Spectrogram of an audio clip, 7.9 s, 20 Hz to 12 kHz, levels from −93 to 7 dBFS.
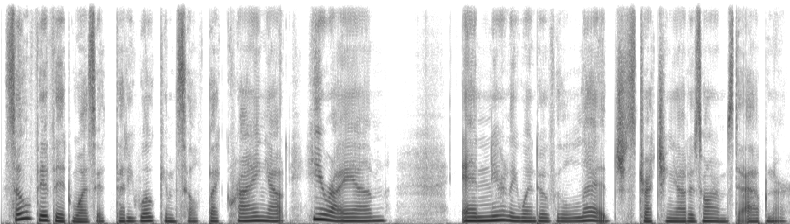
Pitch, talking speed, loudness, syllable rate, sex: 200 Hz, 195 wpm, -19 LUFS, 5.0 syllables/s, female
